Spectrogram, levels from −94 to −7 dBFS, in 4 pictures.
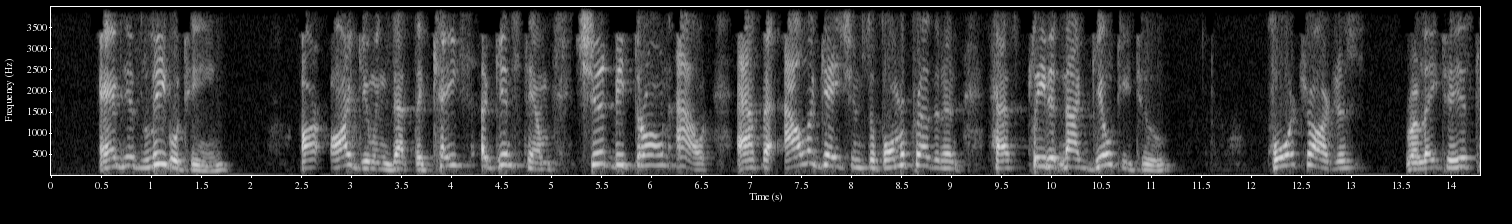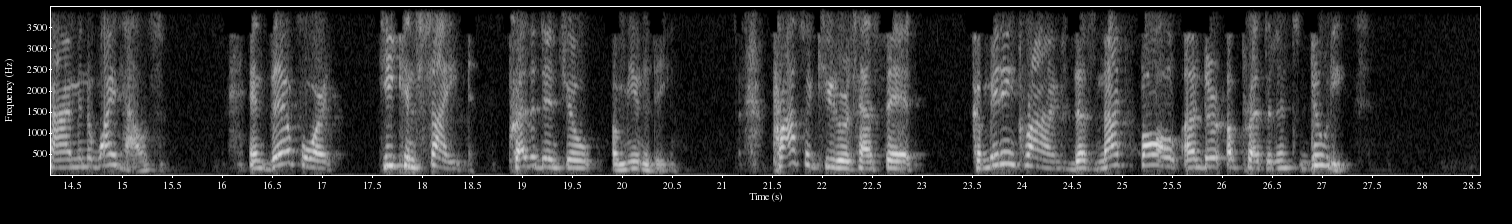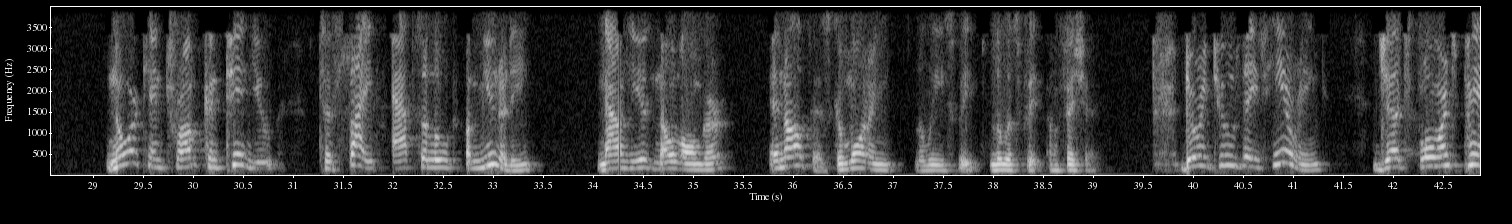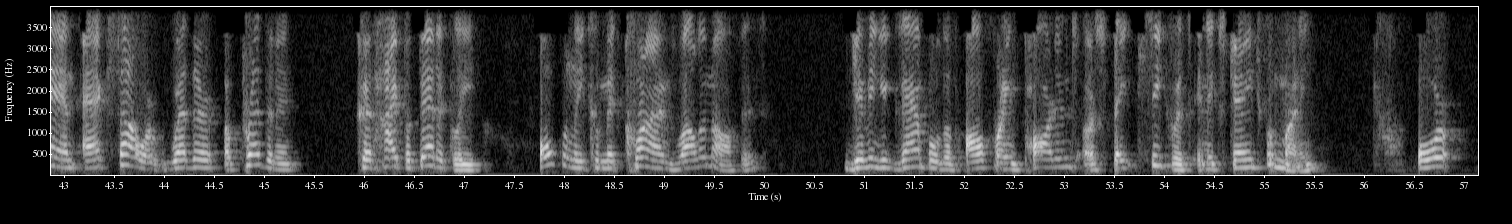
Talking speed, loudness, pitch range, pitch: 110 wpm, -29 LUFS, 150-220 Hz, 180 Hz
